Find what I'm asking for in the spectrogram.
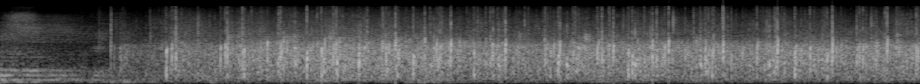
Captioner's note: audience applauds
